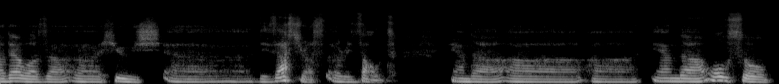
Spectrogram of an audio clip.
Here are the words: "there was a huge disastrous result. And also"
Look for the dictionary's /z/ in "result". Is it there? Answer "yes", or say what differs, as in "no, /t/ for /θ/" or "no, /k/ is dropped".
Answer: yes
